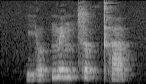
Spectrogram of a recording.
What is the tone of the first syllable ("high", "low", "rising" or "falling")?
rising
